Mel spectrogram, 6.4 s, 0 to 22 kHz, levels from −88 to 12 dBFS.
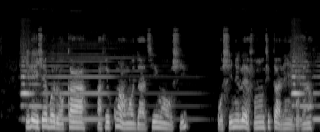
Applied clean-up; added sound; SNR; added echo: classical method log-MMSE.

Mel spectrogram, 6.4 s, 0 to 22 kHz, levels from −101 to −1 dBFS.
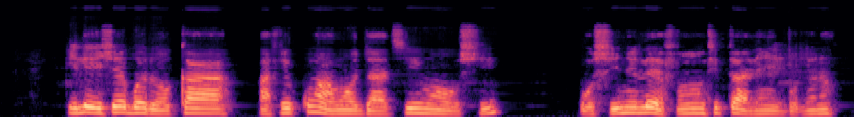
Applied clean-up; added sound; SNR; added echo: neural mask model DeepFilterNet 3.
